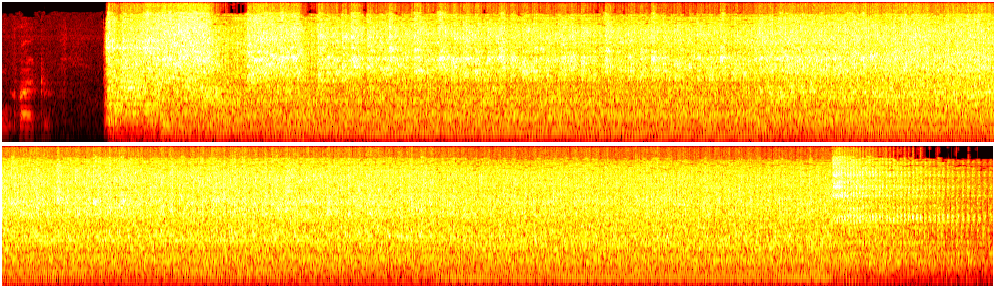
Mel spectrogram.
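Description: An engine runs loudly and steadily.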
